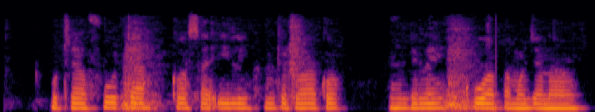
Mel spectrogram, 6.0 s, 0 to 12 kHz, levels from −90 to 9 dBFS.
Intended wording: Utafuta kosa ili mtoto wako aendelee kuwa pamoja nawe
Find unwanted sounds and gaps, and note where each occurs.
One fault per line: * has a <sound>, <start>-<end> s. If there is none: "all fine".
all fine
